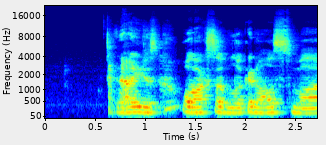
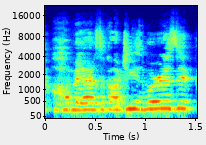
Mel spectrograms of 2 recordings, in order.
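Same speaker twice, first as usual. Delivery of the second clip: mock-panicked, higher and louder; flustered; 8 semitones higher, 7 dB louder, faster than usual. Flunky frantically searching for a handkerchief, mock-flustered. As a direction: fret loudly in a raised voice.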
